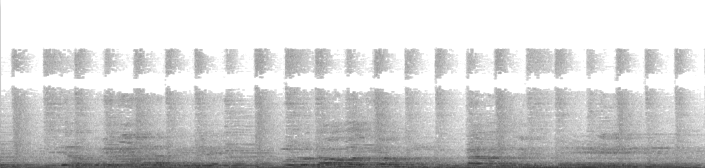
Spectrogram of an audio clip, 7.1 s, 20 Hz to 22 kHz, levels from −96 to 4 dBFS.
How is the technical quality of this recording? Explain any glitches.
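No glitches or technical faults can be heard anywhere here.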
